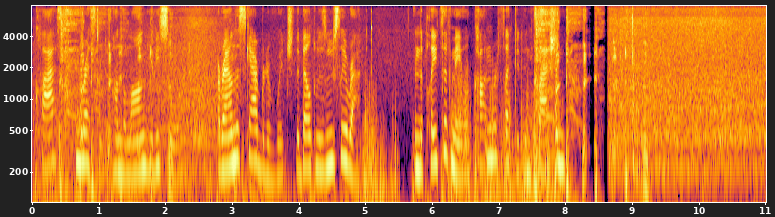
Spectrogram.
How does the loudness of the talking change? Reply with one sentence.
The volume of the talking stays about the same.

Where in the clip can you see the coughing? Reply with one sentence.
The coughing can be heard from 0.4 to 2.2 s and from 7.5 to 9.3 s.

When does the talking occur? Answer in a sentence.
The talking can be heard from 0.0 to 8.1 s.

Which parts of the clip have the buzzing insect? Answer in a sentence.
You can hear the buzzing insect from 0.0 to 3.1 s and from 8.6 to 10.9 s.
